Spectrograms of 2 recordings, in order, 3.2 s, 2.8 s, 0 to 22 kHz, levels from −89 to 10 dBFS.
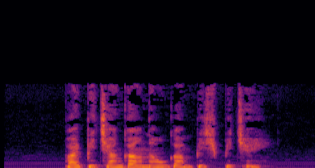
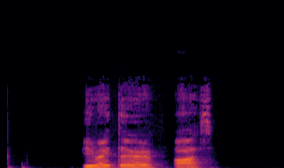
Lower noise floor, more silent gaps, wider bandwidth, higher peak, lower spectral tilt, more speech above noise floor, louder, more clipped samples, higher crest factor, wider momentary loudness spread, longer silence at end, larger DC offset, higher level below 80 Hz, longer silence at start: second, -61 dBFS vs -88 dBFS; neither; about the same, 11.5 kHz vs 11.5 kHz; first, -4 dBFS vs -10 dBFS; second, -3.5 dB/octave vs -5.5 dB/octave; second, 37 dB vs 62 dB; first, -23 LUFS vs -27 LUFS; neither; about the same, 20 dB vs 18 dB; about the same, 9 LU vs 8 LU; second, 0.55 s vs 0.75 s; neither; first, -58 dBFS vs -68 dBFS; second, 0.65 s vs 0.85 s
